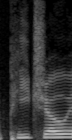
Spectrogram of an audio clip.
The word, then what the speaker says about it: Pinchot: Jeff, do you know who Bronson Pinchot is? Is that how you say his name? Of course.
